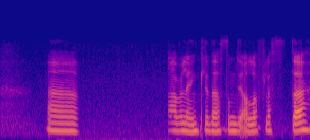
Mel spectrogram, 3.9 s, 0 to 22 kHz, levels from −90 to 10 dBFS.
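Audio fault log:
0.91–2.11 s, long network dropout: the last sound smears into a fading buzz and hiss, then resumes with about 1.2 s of audio missing. This is likely a run of lost packets, with the receiver filling the entire gap by extending what it last received.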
